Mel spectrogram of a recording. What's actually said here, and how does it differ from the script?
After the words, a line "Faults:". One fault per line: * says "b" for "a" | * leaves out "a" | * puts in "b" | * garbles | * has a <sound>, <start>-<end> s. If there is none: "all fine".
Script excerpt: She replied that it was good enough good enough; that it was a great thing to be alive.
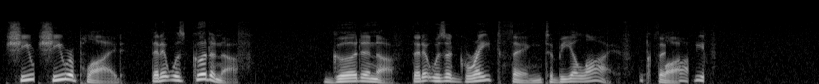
She she replied that it was good enough good enough; that it was a great thing to be alive. [garbled]
Faults:
* puts in "she"
* garbles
